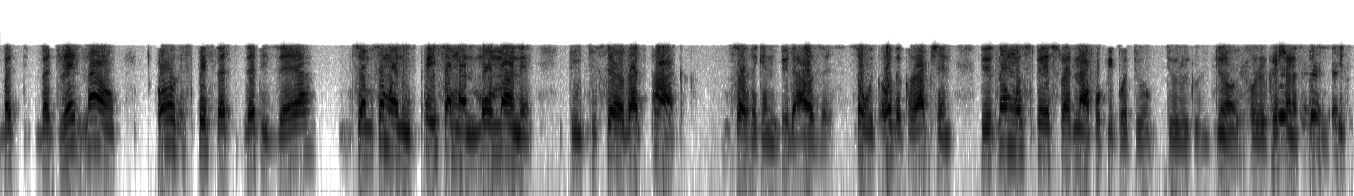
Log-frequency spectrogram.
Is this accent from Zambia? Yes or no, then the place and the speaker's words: yes; Chama, Eastern Province, Zambia; English is a second language; I come from Chama, you know, like it's a very much smaller town, you know. There ain't a lot of stuff where I come from, like where my parents come from, you know.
